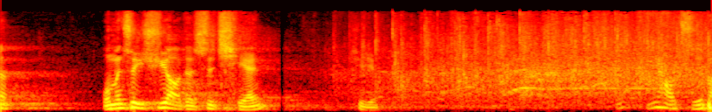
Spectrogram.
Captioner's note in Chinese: 掌聲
